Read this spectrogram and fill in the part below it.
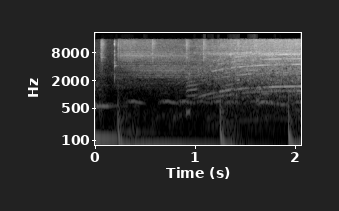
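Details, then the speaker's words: Delta 1400W server power supply powered up after repair (a MOSFET had exploded on an earlier attempt), now giving a normal 12 V output: the fan whine climbs steadily in pitch with a few soft thumps, showing a normal fan spin-up before it drops to standby from high rpm. "Oke kipas sudah mulai standby karena eh tadi pas rpm nya tinggi"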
